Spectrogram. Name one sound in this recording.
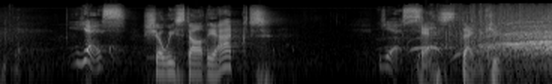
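A young boy speaks into a microphone.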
